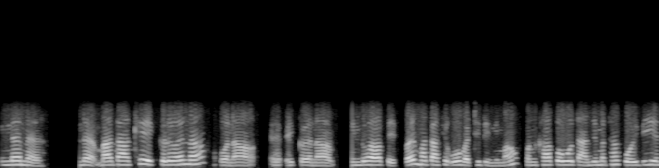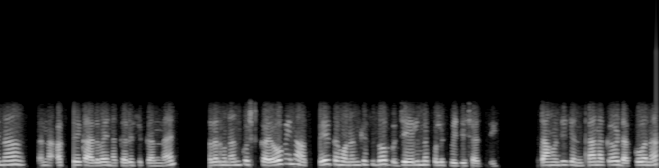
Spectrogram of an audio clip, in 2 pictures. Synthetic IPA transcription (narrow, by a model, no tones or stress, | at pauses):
nɐnɐ | nɐmãːt̪ɐʋ̤ãkʰeːɦɪkɪɽijoɦɪnɐna | ɦɪkɐnə | ĩːnd̪oaːɦpeːpəɾmãt̪ɐʋɦãkʰeːʔʊɦoʋɐʈʰid̪ĩnd̪imãɦʊnə̆kʰãːpoːʊɦot̪ɐʋ̤ãɲd͡ʑemɐt̪ʰãkoːibɪɪnəɪnəʔɐk̚t̪ekaːɾjʋaːinɐkɐɾesɐkə̃nd̪aːɦɪnɪ̆ | ɐɡəɾɦʊnənɪ̆kʊt͡ɕ̆ʰkɐjobɪnɐɐk̚t̪et̪ɐɦʊnənɪ̆kʰeːsʊbʱʊd͡ʑeːlmẽpʊlɪsʋɪd͡ʑisɐɡ̚ʱd̪iː | t̪ɐt̪ɐãɦʊ̃ɲd͡ʑit͡ɕɪ̃nt̪anɐkɐjoɖɐkonə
